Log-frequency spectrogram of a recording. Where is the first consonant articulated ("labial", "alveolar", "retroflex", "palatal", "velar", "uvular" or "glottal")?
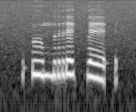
glottal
